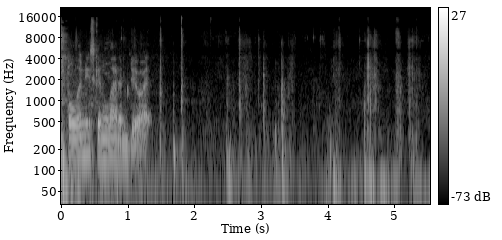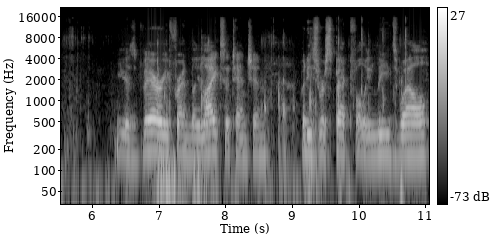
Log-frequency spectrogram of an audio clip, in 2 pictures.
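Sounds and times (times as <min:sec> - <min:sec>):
footsteps crunching on dirt: 0:02.1 - 0:10.9.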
